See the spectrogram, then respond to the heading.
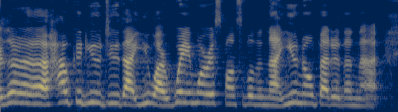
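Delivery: put-on angry parent voice, exasperated, scolding, yelling. Acting out a frustrated mom scolding her daughter: imitating a mad mom yelling. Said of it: "she's yelling at her".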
